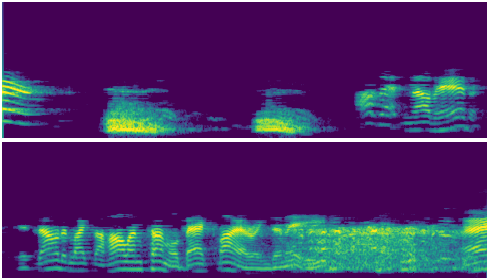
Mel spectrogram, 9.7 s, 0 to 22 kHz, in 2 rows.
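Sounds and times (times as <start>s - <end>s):
person imitating a lion's roar: 1.0s - 1.8s, 2.5s - 3.2s
speech: 5.2s - 9.6s
laughter: 7.6s - 9.6s.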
